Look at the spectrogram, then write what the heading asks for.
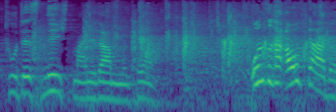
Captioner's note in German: Beifall DIE LINKE und SPD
